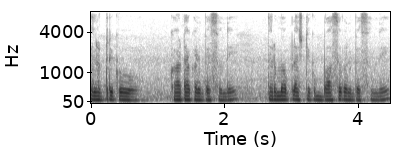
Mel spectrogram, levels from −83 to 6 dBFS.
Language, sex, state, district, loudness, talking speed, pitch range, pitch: Telugu, male, Andhra Pradesh, Srikakulam, -16 LUFS, 95 wpm, 115-120 Hz, 120 Hz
